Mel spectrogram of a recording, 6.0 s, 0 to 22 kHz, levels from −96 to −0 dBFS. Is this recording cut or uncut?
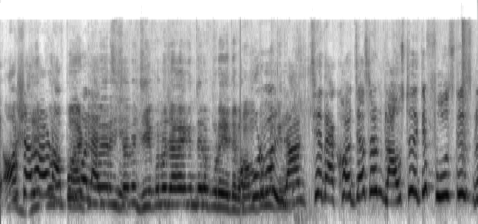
cut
